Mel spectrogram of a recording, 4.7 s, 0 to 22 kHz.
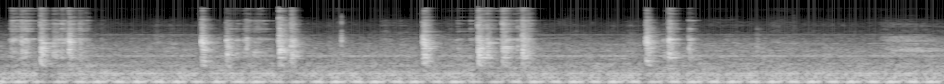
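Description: A 1500 HP 2600-series diesel locomotive engine idles with a steady, pulsing low throb. Over it come repeated sharp metal clinks and knocks from hand work on the coupling gear between the locomotive and the next vehicle.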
